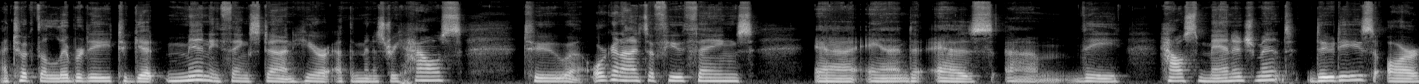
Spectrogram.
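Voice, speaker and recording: A woman with a very deep, low voice speaks at a very slow pace on a very clean recording with a silent background. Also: ordinary pitch variation. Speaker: podcast host and ministry leader. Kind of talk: reflective monologue podcast. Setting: home office. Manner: quieter than usual.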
